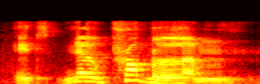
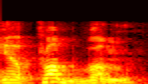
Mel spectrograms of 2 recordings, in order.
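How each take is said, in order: First: The L sound in problem is clearly pronounced. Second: The L sound in problem is weak or unclear. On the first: The speaker calls it right. "So, it's no problem" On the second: The speaker calls it wrong. "No, you're saying no problem"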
